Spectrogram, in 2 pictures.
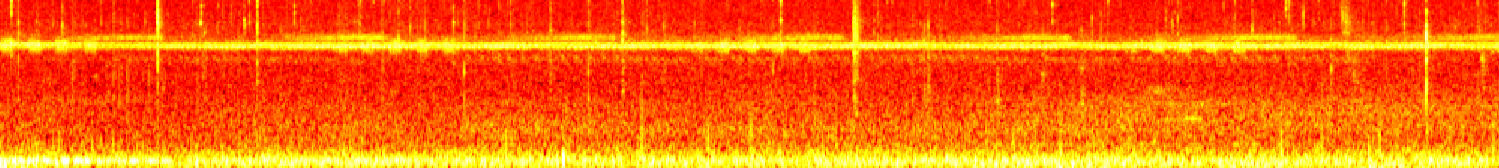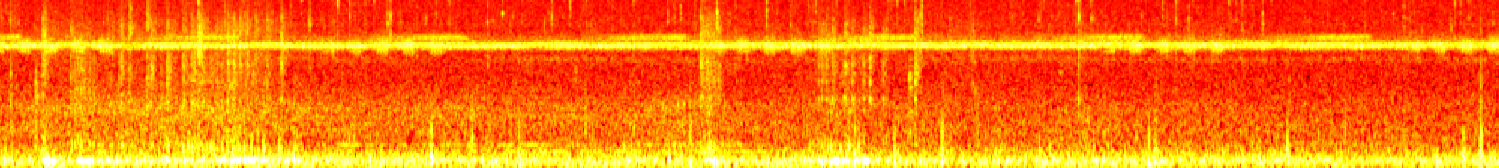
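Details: Autumn insects keep up a continuous high trill in a garden where a campfire burns down toward embers, accompanied by frequent fire crackles and a low rumbling hum beneath.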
